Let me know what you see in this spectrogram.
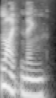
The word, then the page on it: lightning: British English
